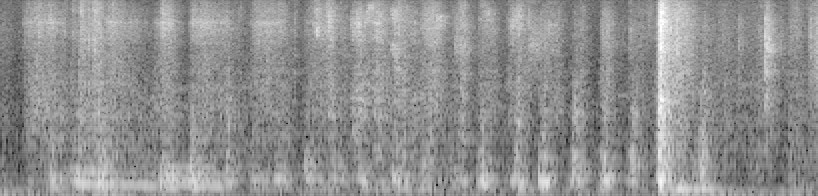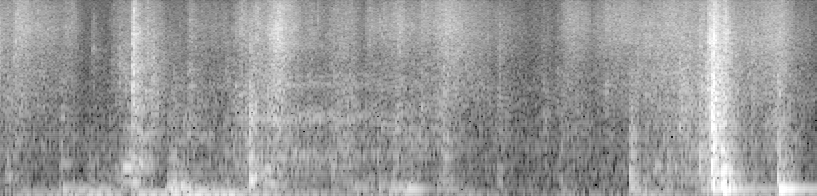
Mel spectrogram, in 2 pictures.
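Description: A delivery package being opened and its contents pulled out by hand: rustling, scraping and small knocks, with one loud knock near the end.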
